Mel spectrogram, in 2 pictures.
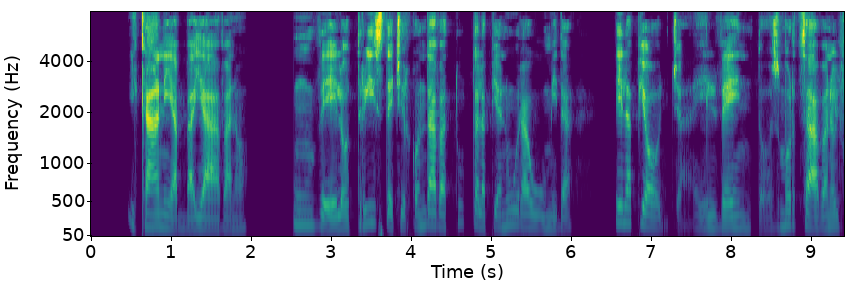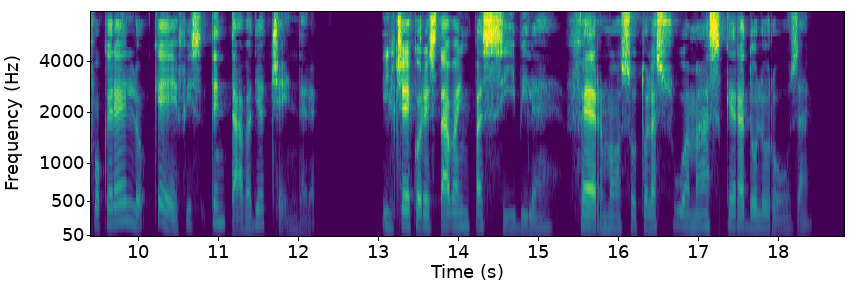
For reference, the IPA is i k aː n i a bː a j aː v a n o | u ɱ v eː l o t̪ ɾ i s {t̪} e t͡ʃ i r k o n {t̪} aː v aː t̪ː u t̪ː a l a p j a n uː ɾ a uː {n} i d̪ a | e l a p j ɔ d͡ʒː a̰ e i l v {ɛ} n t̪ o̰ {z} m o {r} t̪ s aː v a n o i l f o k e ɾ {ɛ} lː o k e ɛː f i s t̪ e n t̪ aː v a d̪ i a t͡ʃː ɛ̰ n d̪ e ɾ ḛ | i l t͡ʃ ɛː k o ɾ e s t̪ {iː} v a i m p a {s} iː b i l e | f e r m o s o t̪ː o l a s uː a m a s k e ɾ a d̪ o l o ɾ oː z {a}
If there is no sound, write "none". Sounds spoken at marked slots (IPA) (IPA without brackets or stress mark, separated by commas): t̪, d̪, m, ɛ, z, r, ɛ, aː, sː, a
